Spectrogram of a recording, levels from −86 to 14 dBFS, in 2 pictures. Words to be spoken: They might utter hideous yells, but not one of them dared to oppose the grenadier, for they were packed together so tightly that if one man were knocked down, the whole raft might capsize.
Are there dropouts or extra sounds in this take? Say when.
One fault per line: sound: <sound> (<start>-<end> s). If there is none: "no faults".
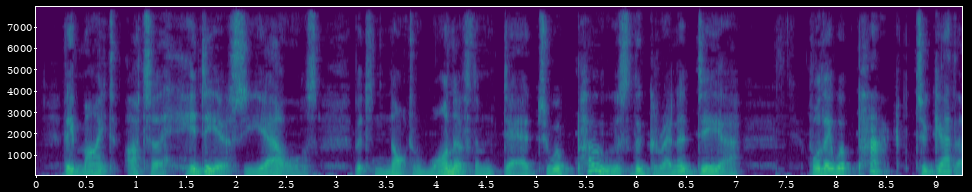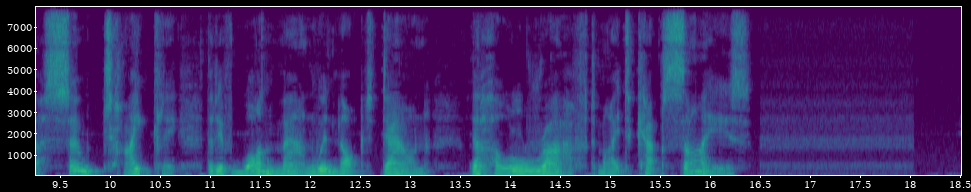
no faults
